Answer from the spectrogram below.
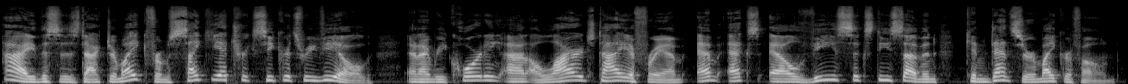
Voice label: MXL v67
